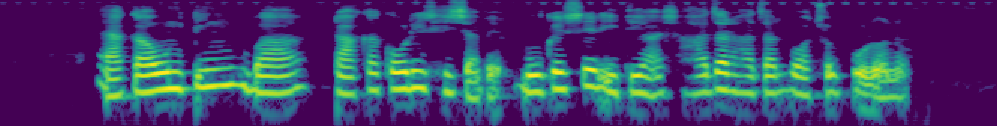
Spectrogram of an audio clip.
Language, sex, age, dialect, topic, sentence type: Bengali, male, 18-24, Northern/Varendri, banking, statement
